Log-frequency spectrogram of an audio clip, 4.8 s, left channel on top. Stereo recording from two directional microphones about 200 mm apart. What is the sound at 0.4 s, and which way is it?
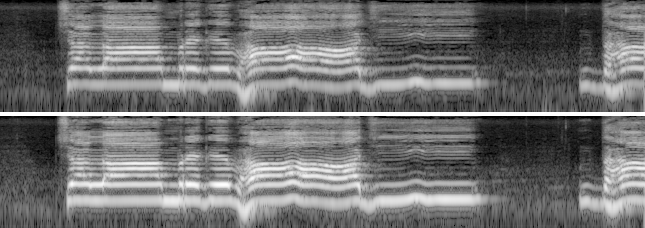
Mantra, 25° right (ahead or behind).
